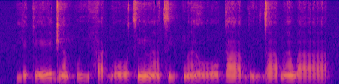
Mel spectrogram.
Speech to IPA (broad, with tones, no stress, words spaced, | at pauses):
je˨keː˨˦d͡ʒã˨ kʷiː˨ ha˨ɡ͡boː˨t͡sĩ˦ lã˨t͡si˦kʷã˨˦ ɣoː˨˦ɡaː˦˨ɡʷiː˨daː˦ bã˦waː˦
